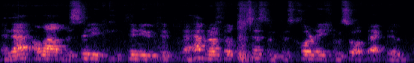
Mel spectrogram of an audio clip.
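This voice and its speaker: A man's voice: a little high, quick pace, noisy background. Earnest man explaining figures in echoey room. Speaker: city water supply official answering questions. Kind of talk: explanatory meeting remarks. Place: county board meeting room. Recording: echoey room, distant mic.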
